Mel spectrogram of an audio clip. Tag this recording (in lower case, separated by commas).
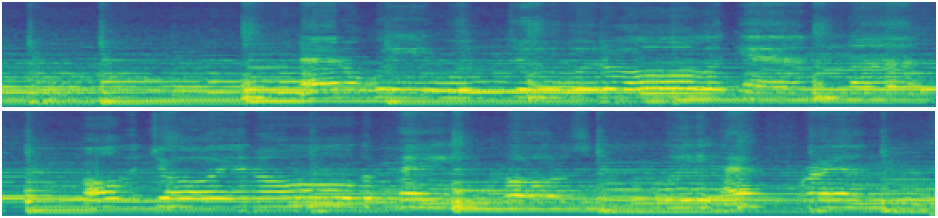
music, banjo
